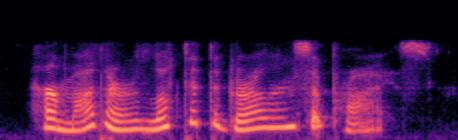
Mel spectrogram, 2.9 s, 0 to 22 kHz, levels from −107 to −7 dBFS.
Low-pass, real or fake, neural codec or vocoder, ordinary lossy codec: 7.2 kHz; real; none; Opus, 16 kbps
